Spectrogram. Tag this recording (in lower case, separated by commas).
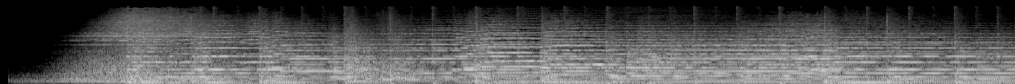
music, theme music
